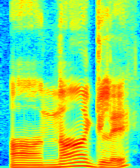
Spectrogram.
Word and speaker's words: en anglais: Again, I do the little link here, liaison, en anglais.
